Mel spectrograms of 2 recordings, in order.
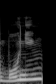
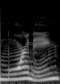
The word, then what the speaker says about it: morning: morning the next morning morning 아니에요 모닝 아니고 morning 더우기 할 때 m 있죠 more 그렇게 이렇게 소리 내 주세요 the next morning 다음날 Jack decides to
